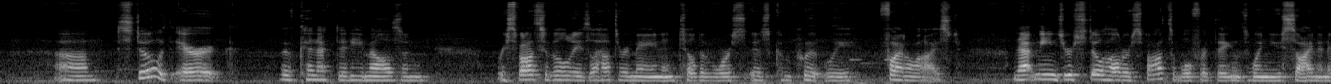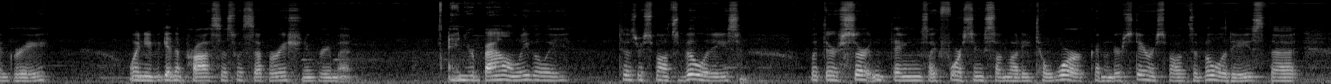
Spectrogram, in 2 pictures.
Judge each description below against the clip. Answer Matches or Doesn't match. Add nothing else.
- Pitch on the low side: Doesn't match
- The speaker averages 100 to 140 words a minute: Matches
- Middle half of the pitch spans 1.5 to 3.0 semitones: Matches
